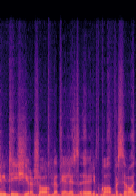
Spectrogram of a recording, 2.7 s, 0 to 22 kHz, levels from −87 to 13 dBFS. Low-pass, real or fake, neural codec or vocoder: 19.8 kHz; fake; autoencoder, 48 kHz, 32 numbers a frame, DAC-VAE, trained on Japanese speech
